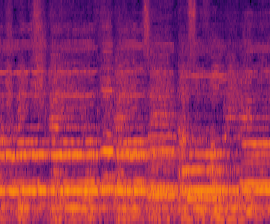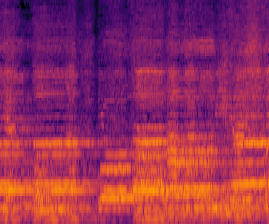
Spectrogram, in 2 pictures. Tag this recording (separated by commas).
yodelling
